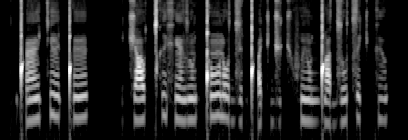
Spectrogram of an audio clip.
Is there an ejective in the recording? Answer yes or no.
yes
